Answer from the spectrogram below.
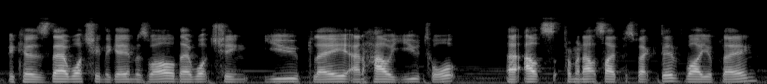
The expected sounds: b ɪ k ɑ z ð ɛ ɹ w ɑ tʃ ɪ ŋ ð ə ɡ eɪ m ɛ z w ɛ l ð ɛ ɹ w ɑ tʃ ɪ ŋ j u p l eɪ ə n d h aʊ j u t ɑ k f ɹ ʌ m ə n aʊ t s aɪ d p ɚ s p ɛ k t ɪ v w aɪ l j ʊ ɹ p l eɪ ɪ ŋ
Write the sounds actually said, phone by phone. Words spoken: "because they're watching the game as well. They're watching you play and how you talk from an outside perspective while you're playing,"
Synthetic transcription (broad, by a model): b ɪ k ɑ z ð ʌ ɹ w ɑ tʃ ɪ ŋ ð ə ɡ eɪ m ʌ z w ɛ l ð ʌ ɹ w ɑ tʃ ɪ ŋ j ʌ p l eɪ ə n h aʊ j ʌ t ɑ k f ɹ ʌ m ə n aʊ t s aɪ d p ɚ s p ɛ k t ɪ v w aɪ l j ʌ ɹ p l eɪ ɪ ŋ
